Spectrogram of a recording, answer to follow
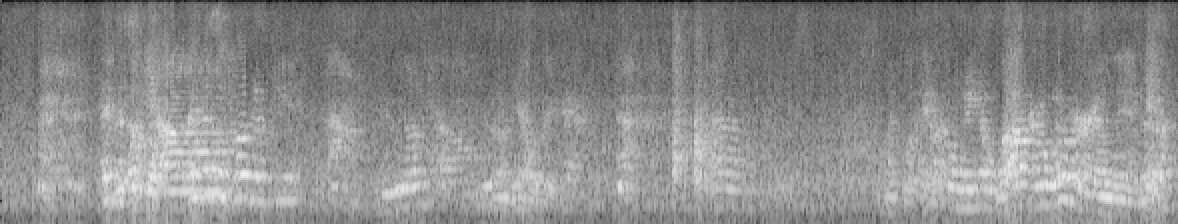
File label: Unexplained Male Voice (Do it on your own) Amplified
